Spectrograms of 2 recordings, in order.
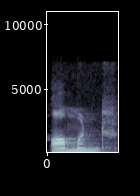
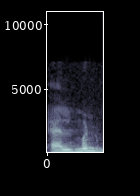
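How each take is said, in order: First: The word is said without an L sound. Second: The word is said with an L sound. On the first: The speaker calls it right. "ये शब्द होता है आमंड" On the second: The speaker calls it wrong. "आमतौर पर लोग एलमंड बोलते हैं"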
